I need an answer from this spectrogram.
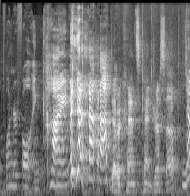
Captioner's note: laughing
